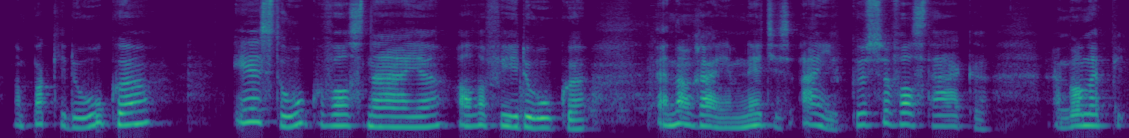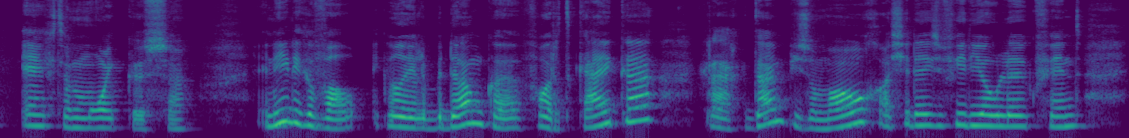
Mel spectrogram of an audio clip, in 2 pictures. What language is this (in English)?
Dutch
